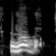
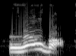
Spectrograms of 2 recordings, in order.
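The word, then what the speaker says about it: robot: ও বি ও টি আমরা প্রচলিতভাবে এটাকে বলি রোবট রোবট কিন্তু এটার আসল উচ্চারণটা হলো রোবট রো বট এখানে একটা জিনিস খেয়াল করুন এখানে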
